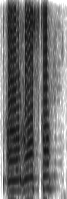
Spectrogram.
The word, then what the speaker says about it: Rosa: Rosa. – Can you spell it for me? – R-O-S-A.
